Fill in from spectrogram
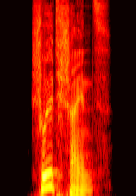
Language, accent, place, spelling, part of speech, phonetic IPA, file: German, Germany, Berlin, Schuldscheins, noun, [ˈʃʊltˌʃaɪ̯ns], De-Schuldscheins.ogg
- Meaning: genitive singular of Schuldschein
